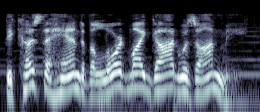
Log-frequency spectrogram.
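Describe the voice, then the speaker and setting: A man narrating scripture as a dramatized first-person account, solemn and declamatory, with deliberate phrasing. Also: fairly high pitch. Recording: dull lo-fi audio with music bed. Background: background music.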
